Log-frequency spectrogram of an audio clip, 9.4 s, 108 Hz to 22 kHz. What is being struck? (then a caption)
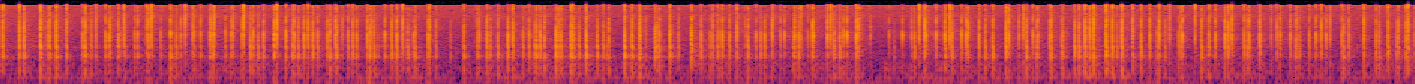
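Paperback book with glossy paper cover. Long nails tap quickly on the glossy paper front cover of a small, solid paperback manga, *Ousama Game Extreme* volume 1, held upright. A steady, dense stream of short, crisp, bright clicks plays throughout, with a mid-range body and almost no low end. Each tap dies away instantly.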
